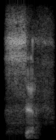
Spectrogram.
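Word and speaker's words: Sidhe: and the Irish, which the Irish name of the CD is actually pronounced Sith.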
